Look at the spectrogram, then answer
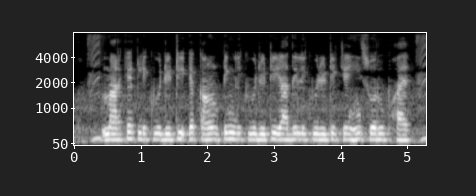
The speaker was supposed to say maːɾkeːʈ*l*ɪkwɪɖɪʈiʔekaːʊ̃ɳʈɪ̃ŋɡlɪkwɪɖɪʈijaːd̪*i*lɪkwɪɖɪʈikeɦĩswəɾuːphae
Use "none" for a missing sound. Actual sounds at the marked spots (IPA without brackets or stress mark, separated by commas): l, i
